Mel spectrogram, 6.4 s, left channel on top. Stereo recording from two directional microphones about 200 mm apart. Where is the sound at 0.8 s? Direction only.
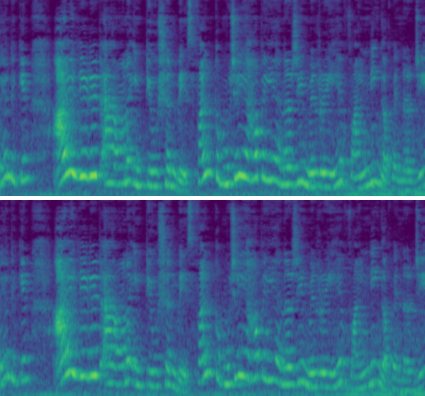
30° left (ahead or behind).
